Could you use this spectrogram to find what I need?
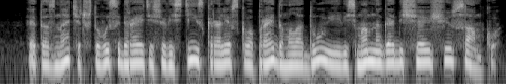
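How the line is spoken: Odd-voiced mage. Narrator (Russian): странным голосом сообщил маг

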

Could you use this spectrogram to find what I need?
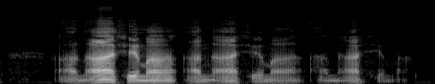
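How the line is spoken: Gloomy choral chant, funeral bells. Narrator (Russian): Мощный хор при медленном погребальном перезвоне колоколов мрачно трижды пропел

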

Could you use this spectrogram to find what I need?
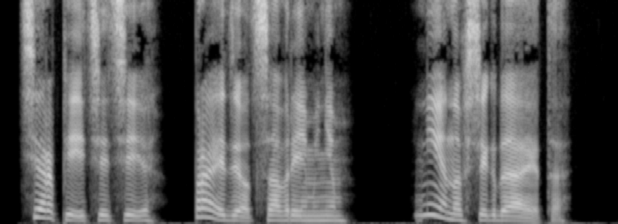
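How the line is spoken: Old woman's grumble. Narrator (Russian): буркнула бабка

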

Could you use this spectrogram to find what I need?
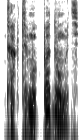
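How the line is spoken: Quiet. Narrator (Russian): тихо произнесла Ольга

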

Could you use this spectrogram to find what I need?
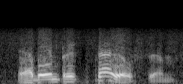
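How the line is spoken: Loud repetition. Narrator (Russian): он громко повторил

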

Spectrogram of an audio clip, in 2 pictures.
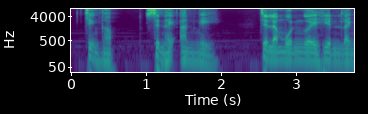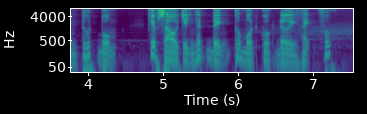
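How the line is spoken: Soft farewell. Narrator (Vietnamese): Thúy khẽ bảo

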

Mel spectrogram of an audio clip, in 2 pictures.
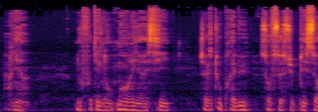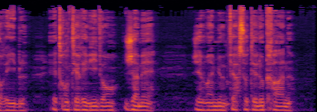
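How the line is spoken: Shaken murmur. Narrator (French): murmura-t-il, altéré

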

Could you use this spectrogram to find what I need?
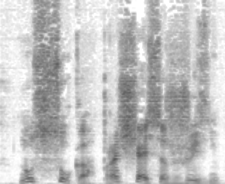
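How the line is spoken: Hiss. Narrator (Russian): прошипел Журавлев

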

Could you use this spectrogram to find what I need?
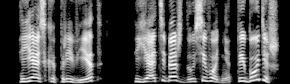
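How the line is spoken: Overly loud over microphone. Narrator (Russian): Голос подруги из микрофона звучал излишне громко

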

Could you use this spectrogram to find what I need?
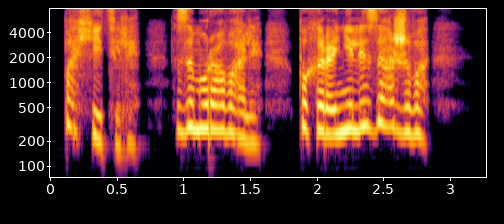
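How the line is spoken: Shrieking, overlapping thoughts. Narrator (Russian): визжали мысли, перебивая друг друга

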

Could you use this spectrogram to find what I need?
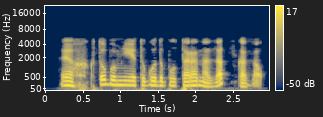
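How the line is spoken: Sighing. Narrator (Russian): вздохнула я

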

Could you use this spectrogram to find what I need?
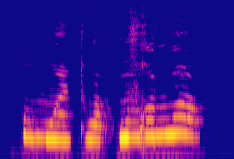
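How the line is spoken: Crying, pleading shout. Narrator (French): cria Pinocchio en pleurant et en suppliant

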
